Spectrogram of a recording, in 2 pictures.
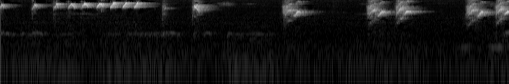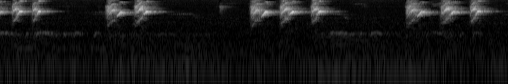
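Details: Sunbird lure song: an opening trill of quick high notes, then repeated clusters of two to four piercing down-slurred chirps about every second, with a faint low hum underneath.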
